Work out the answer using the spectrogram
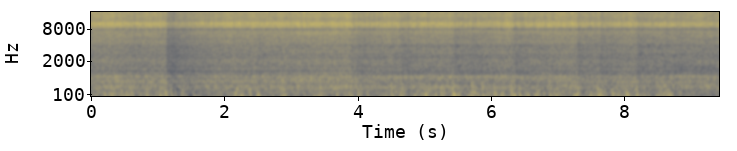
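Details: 2011 Chevrolet Cruze 1.8 at 207,000 km, idling: a steady rough, gritty grinding noise from the engine, sometimes louder and usually worse when the engine is cool. The water pump, serpentine belt and tensioner have already been replaced; cause unknown.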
